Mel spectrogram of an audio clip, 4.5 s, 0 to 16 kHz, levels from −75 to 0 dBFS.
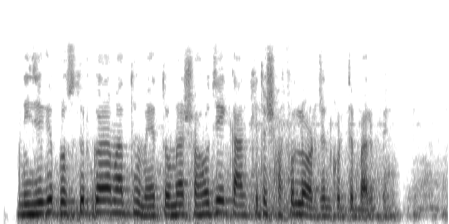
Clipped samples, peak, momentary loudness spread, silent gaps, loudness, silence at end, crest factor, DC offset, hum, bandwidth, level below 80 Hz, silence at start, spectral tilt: under 0.1%; -2 dBFS; 8 LU; none; -14 LUFS; 0 s; 12 dB; under 0.1%; none; 7 kHz; -46 dBFS; 0.15 s; -9.5 dB/octave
